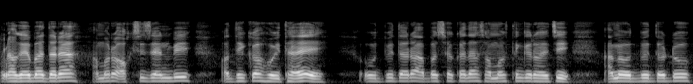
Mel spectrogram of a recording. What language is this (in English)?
Odia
